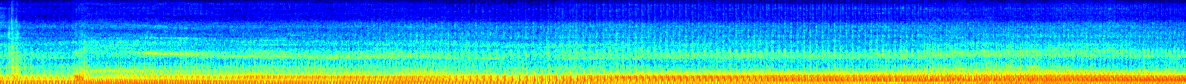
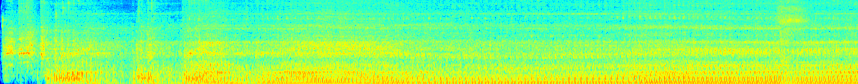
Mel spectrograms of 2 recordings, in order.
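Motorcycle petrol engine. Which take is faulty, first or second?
first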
